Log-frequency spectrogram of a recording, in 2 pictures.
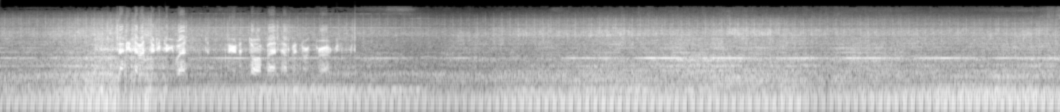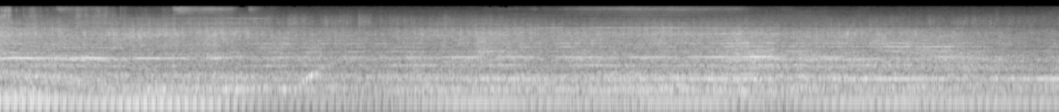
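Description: Diesel locomotives of a loaded coal train running, a steady low drone with a faint high whine over it, as the rear remote locomotive comes up to the sprayers. A voice talks briefly in the first few seconds.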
